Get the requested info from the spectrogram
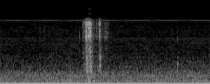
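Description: Smartphone camera shutter sound as a selfie is taken: one quick double click about a second in, over a steady low background hum.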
